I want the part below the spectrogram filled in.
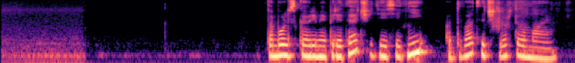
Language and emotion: Russian, neutral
